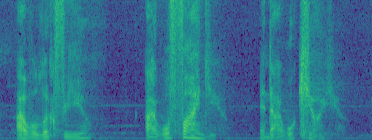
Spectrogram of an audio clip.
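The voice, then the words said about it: Calm Liam Neeson impression. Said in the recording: “He says it so calmly into the phone ... Terrible impersonation.”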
